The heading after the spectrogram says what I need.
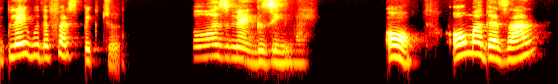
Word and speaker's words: aux: Aux magazine. Oh, au magasin. Look here, we have X, but it's not pronounced. It's pronounced like the masculine.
